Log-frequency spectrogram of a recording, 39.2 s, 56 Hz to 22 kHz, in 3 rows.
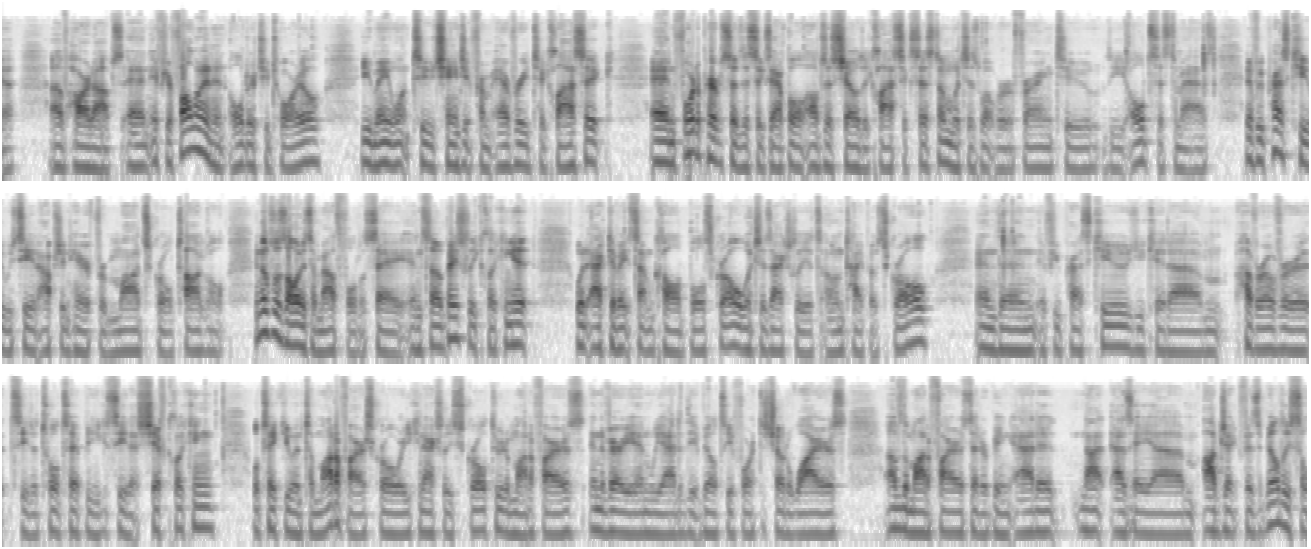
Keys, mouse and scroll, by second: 2.9 click, 9.0 click, 9.8 middle click, 11.9 q, 17.7 q, 18.0 click, 18.4-20.5 scroll up 10, 20.6-22.2 scroll up 8, 22.3 right click, 23.0 q, 28.1 shift+click, 28.7-30.5 scroll up 11, 30.5-31.6 scroll down 12, 31.6-33.9 scroll up 11, 33.9-34.9 scroll down 4, 34.9 scroll down 3, 35.4-37.8 scroll up 10, 37.8-38.3 scroll up 2.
